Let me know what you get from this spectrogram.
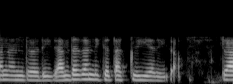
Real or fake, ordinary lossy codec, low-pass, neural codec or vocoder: fake; Opus, 32 kbps; 3.6 kHz; codec, 16 kHz, 4.8 kbps, FACodec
